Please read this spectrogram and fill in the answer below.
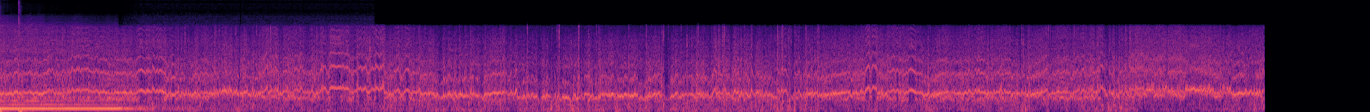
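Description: Steady road noise from travelling along asphalt: a wavering whir with wind rush, which cuts off suddenly near the end. Guitar music fades out in the first second or two.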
